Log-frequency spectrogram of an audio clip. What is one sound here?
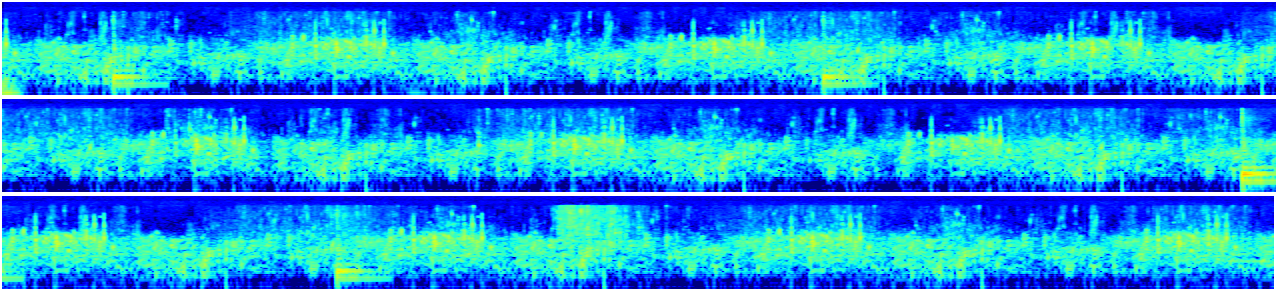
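Water whooshes underwater in slow, regular surges.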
